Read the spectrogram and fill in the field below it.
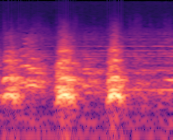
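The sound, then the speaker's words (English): A team of sled huskies, led by the dog King, yelps and whines continuously, with two loud barks ringing out about half a second apart above the excited chorus. “On, you Huskies!”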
